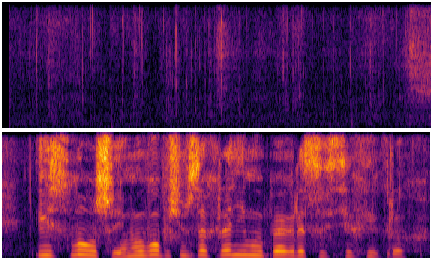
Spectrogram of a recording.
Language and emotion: Russian, neutral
